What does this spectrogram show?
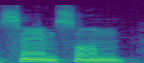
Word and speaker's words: Samson: Lewis's wireless, these Samson, there's no P in that, I keep saying it wrong, Samson Stage PXD1 units, it's not going to show up too well.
